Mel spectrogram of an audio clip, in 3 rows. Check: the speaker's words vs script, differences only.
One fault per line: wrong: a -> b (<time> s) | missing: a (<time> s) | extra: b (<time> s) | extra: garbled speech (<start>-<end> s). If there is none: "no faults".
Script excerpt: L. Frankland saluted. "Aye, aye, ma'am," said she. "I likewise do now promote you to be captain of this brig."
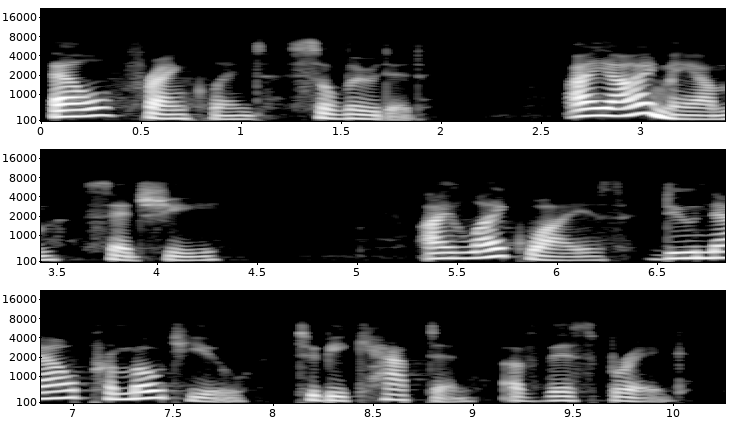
no faults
